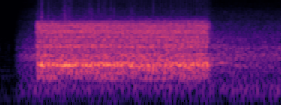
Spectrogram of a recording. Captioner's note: radio static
